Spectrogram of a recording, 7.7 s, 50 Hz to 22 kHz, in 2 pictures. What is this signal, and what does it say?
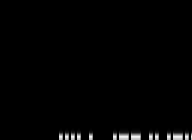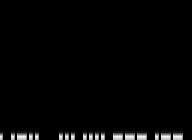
Morse code, heard as a keyed tone, about 20 wpm, 700 Hz. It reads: HE WILL SHOW
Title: Sentences from Top 1000 Words - Review Part 1 - 20wpm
